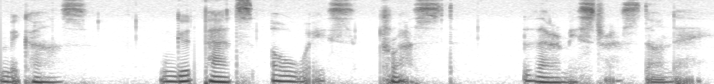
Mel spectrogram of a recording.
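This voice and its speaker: A dominant vampire mistress, acted by a woman whispers up close in a dry, intimate space. Her voice is dark and breathy, and she draws her words out very slowly. She teases and coaxes like a predator in a hypnotic ASMR roleplay. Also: a bass voice, steady tone, no room sound, heavily acted. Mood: coaxing, seductive. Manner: slow, teasing, coaxing, commanding. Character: seductive, dominant female vampire mistress toying with prey. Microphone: close microphone in a dry space.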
